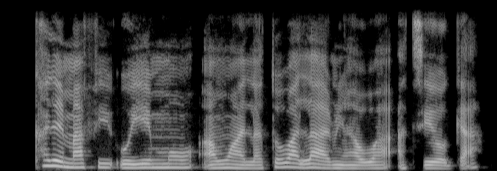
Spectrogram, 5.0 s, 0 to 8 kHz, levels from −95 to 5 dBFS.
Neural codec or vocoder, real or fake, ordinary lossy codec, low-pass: none; real; none; 7.2 kHz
